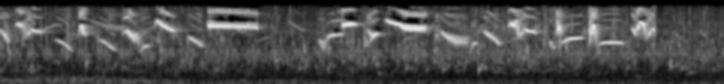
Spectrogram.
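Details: Twittering small birds serving as training song for a white-rumped shama: quick high chirps and slurred whistles tumble over one another, broken by a sustained buzzy note early on and ending in a flurry of sharp tweets.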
